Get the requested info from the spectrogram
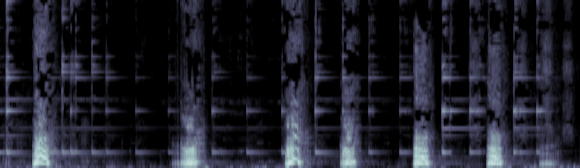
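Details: Livestock guardian dogs give loud, harsh barks, about seven in six seconds, spaced unevenly from under one to over one and a half seconds apart, with a faint steady tone in the background.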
